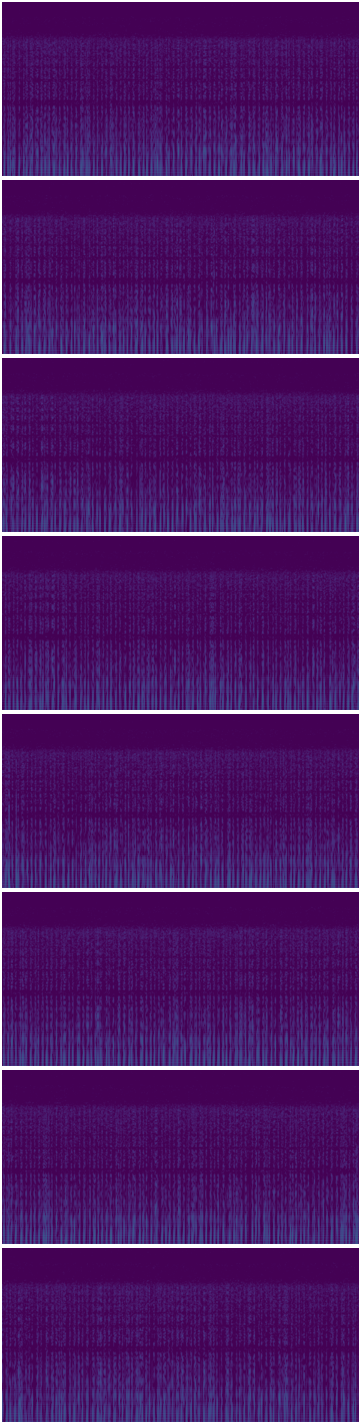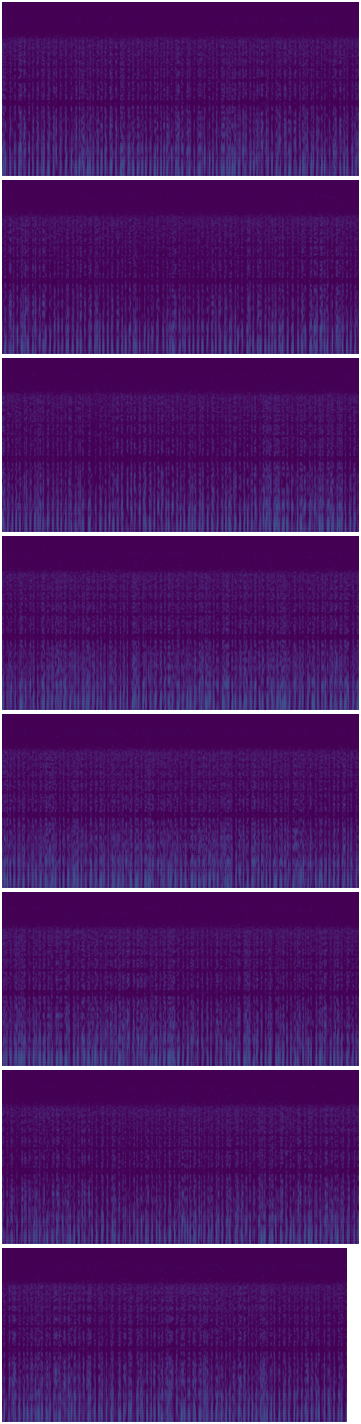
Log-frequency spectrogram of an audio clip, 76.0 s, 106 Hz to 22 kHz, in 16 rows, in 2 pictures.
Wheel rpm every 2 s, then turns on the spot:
230, 230, 230, 230, 240, 230, 230, 230, 230, 210, 200, 220, 230, 230, 230, 230, 230, 230, 230, 230, 230, 230, 230, 230, 230, 230, 230, 230, 230, 230, 230, 220, 200, 160, 150, 200, 200, 200.
none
